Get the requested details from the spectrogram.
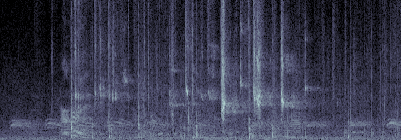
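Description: Tennis shoes squeak on a hard court.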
